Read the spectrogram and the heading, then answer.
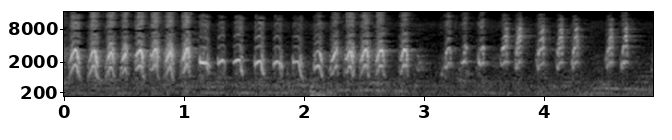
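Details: Long-tailed shrike song played to prompt a silent bird to answer: a rapid, almost continuous chattering of harsh, ringing notes, about four per second, with a brief pause midway before the chatter resumes.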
